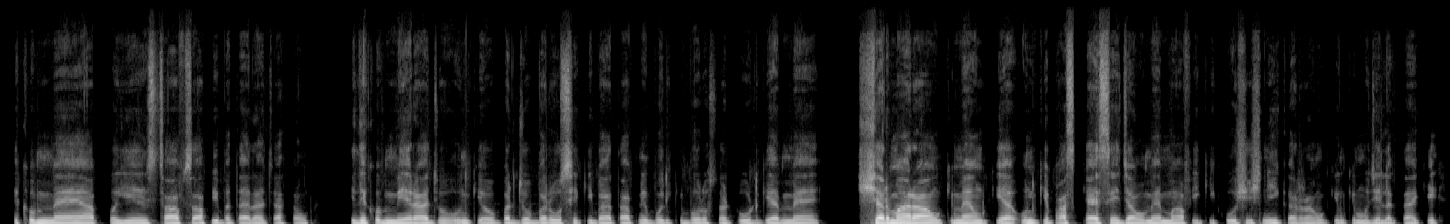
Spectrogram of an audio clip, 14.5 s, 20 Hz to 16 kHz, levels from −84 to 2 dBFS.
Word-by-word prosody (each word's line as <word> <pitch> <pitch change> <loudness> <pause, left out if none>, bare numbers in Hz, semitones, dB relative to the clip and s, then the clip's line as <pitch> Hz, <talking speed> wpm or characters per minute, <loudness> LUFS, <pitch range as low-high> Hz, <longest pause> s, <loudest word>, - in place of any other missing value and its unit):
देखो, 170 +4 -1 0.2
मैं 140 +1 +2
आपको 140 +1 -2
ये 135 -1 +1
साफ़-साफ़ 125 -1 0
ही - - +2
बताना 110 0 -2
चाहता 100 +2 -9
हूँ, 120 +1 -6 0.4
कि - - -1
देखो 155 +3 +2
मेरा 135 +2 +4
जो 155 0 -4
उनके 145 -2 -2
ऊपर 140 +1 -2
जो 135 - +2
भरोसे 120 +5 0
की 125 - -7
बात 120 +1 -2
आपने 120 -1 -3
बोली 110 0 -2
कि 120 +3 -11
भरोसा 115 +2 -2
टूट 110 -2 -4
गया। 115 0 +1 0.2
मैं 120 +1 -2 0.5
शर्मा 170 0 +8
रहा 160 - +8
हूँ 160 0 +4
कि 170 - -4
मैं 150 - +4
उनके 150 0 0 0.2
उनके 155 +1 +1
पास 145 -1 0
कैसे 125 +3 +1
जाऊँ? 135 -1 +2
मैं 130 0 +2
माफ़ी 125 +1 -2
की 140 0 -15
कोशिश 110 -3 -5
नहीं 115 +4 0
कर 100 -6 -5
रहा 100 0 -4
हूँ, 105 +2 -5
क्योंकि 125 +1 -9
मुझे 125 - -2
लगता 65 0 -5
है 70 - -3
कि - - -9
125 Hz, 205 wpm, -21 LUFS, 115-145 Hz, 0.5 s, शर्मा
